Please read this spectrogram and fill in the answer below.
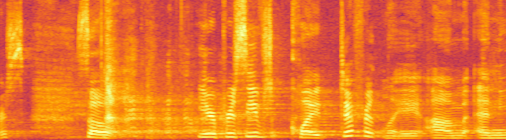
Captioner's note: audience laughter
